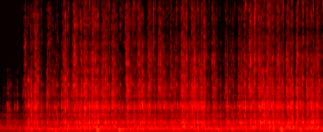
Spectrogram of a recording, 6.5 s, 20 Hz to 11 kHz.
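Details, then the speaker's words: 1960s Husqvarna Viking 6440 Colormatic sewing machine after parts and adjustments, sewing zigzag with needle swing through thick genuine leather: fast even stitching clatter, steady rhythm, no knocks or binding; runs smoothly. "let's see how this 6440 handles a zigzag with needle swing going down this fairly difficult and fairly thick material of genuine alkyd"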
